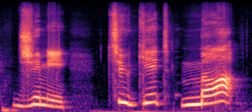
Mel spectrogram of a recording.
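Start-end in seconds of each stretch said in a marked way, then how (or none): 1.1-2.3 loud voice crack, breaking apart in the middle of the word. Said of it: "Here comes the cutest voice crack ever".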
